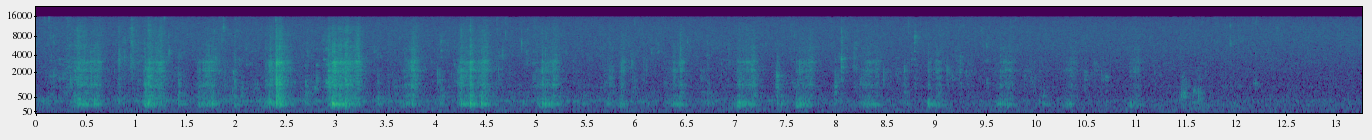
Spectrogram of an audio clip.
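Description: Close-miked chewing of a creamy pasta salad: short, wet mouth sounds about two a second, louder in the first few seconds and fainter later.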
